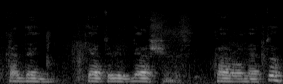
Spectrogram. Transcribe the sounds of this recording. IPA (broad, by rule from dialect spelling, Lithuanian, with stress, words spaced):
kɐˈdɐŋʲɡʲɪ ˈkʲætʊrʲɛzʲˌdʲæʃʲɪmts ˈkɑːroː mʲɛˈtʊ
